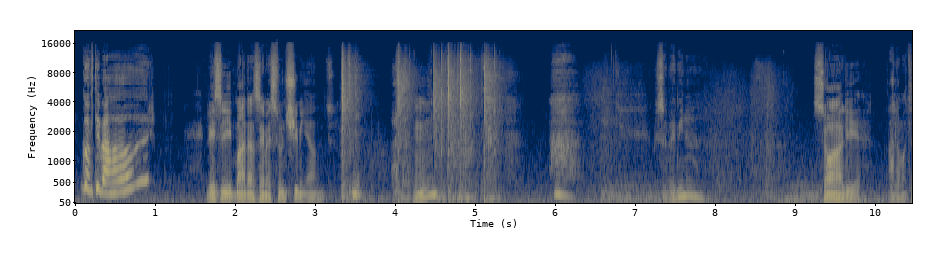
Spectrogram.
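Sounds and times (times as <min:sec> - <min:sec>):
speech: 0:00.2 - 0:01.0, 0:01.6 - 0:04.8, 0:06.0 - 0:06.3, 0:07.3 - 0:08.0, 0:09.2 - 0:10.4
typewriter key strikes clattering: 0:03.4 - 0:05.4.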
